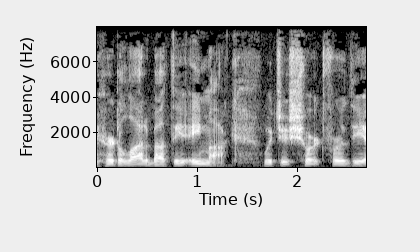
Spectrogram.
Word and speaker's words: AMOC: a lot about the amok which is short for the Atlantic marional overturning current based on my awkward pronunciation of the Atlantic meridional overturning current you can understand why I prefer the acronym amok with this video I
